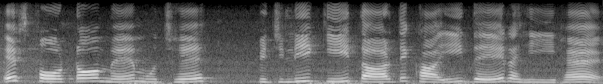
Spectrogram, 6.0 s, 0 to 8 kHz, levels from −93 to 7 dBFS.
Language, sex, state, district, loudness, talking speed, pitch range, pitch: Hindi, female, Madhya Pradesh, Katni, -16 LUFS, 110 wpm, 245-295 Hz, 270 Hz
